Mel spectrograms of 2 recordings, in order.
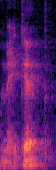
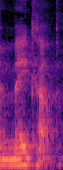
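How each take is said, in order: First: The stress is on the second part. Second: The stress is on the first part. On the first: The speaker calls it wrong. "and not makeup" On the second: The speaker calls it right. "I'm putting up my makeup"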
